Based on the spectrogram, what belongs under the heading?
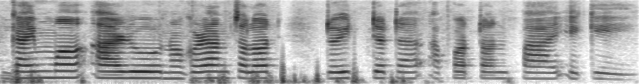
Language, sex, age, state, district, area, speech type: Assamese, female, 45-60, Assam, Nagaon, rural, read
